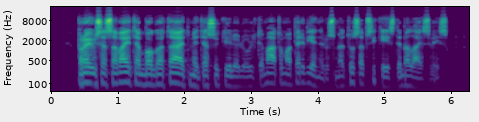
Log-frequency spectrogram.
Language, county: Lithuanian, Vilnius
